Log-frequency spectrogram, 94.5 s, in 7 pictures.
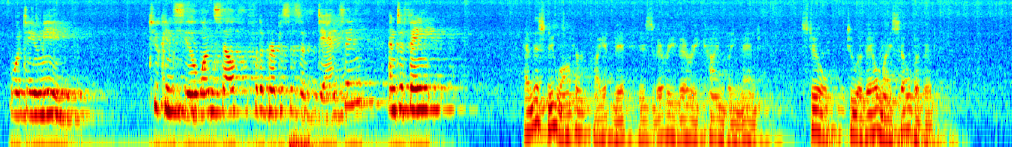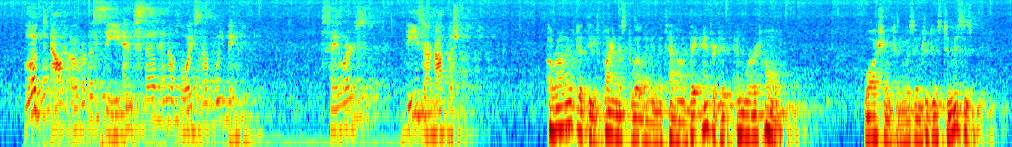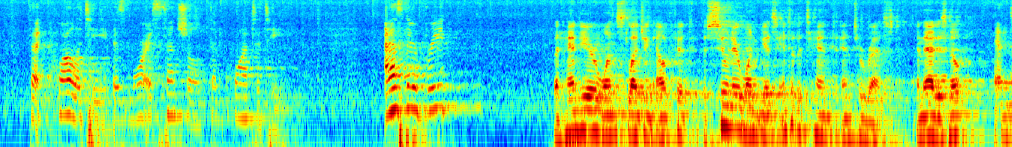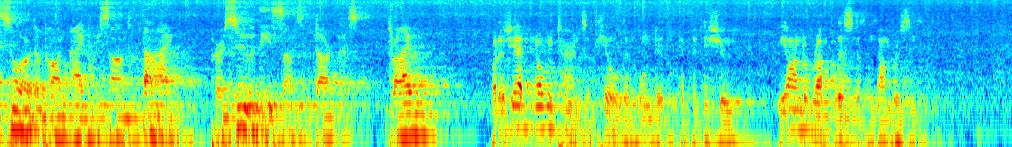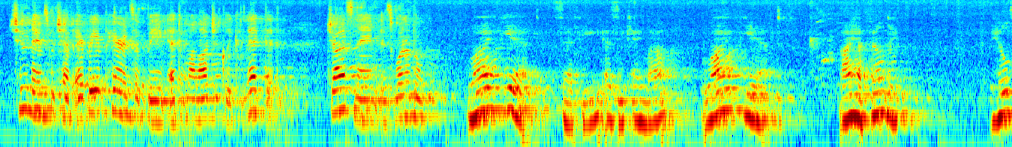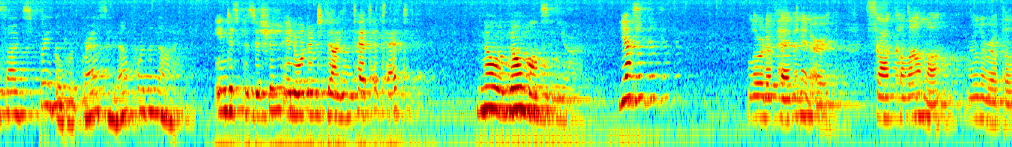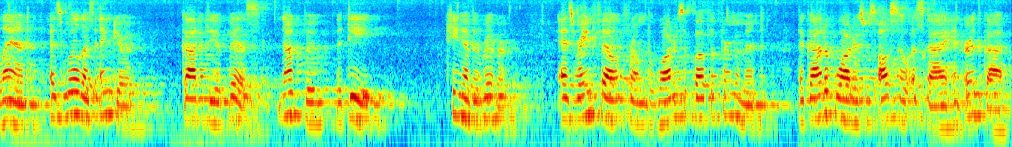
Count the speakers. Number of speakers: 10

